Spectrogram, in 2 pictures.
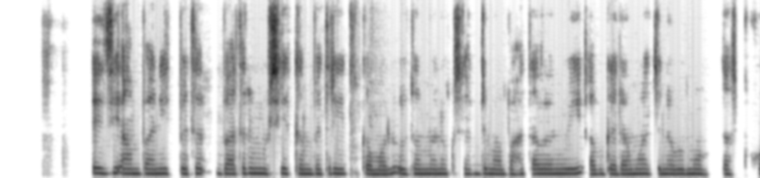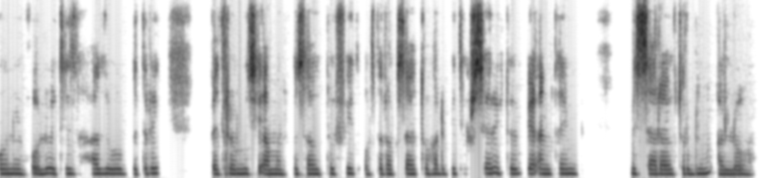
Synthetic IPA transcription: ʔɨziʔambanit̪bat̪ʰɐɾimusekʰɐmbɐt̪ɾijɪt̪ʼɨkʼːɐmɐlːuɨzʰo̞mːɐnoksɐɾd̪ɨmːabaħt̪ʰawjanwɔjʔaβɡɐd̪amat̪zɨnɐβimohki̥t̪ʰat̪kʰɨ̥xo̞nujɪxʔɨluʔɨt̪ʰizɨħazɨwobɐt̪ɾi | b̥et̪ɾɐmusiamːɐnfɐsawit̪ʰufit̪oɾt̪ʰod̪oksat̪ʰuxad̪bet̪ʰɐkɾɨ̥st̪ʰijanit̪ʰjo̞pʼːjaʔɨnt̪ʰaj | mɨsːaɾawt̪ʰɨɾbumalːɐwo

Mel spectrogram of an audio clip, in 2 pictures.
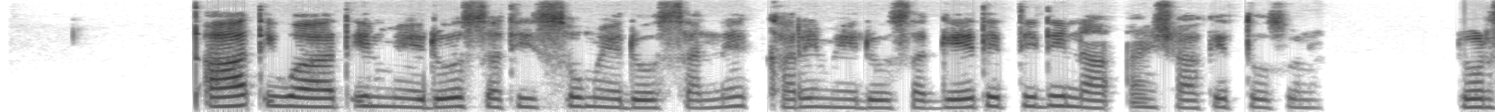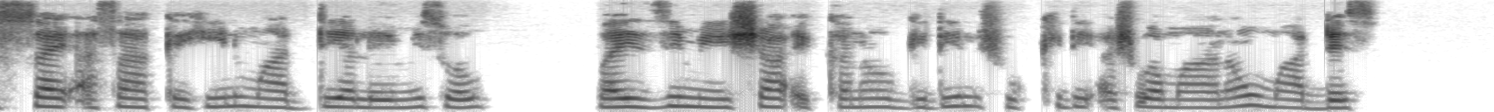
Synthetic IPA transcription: t̪ʼaːt̪ʼɪwaːt̪ʼɪnme̞ːd̪o̞ːsːɐt̪ɪsɔme̞ːd̪o̞ːsːɐnːɛkʰɐɾɛme̞ːd̪o̞ːsːɐɡe̞ːt̪ɛt̪ːɪd̪ɪnaːʔɐnʃaːkɛt̪ːo̞ːsɔnɐ | d̪̥ɔɾsɐjʔɐsaːkːɛhiːnmaːd̪ːɪjɐle̞ːmɪsʊwɐw | bɐjɪzːɪmiːʃːaːʔɛkːɐnɐwɡɪd̪ɪnʃʊkʰːɪd̪ɪʔɐʃʊwɐmaːnɐwmaːd̪ːe̞ːs

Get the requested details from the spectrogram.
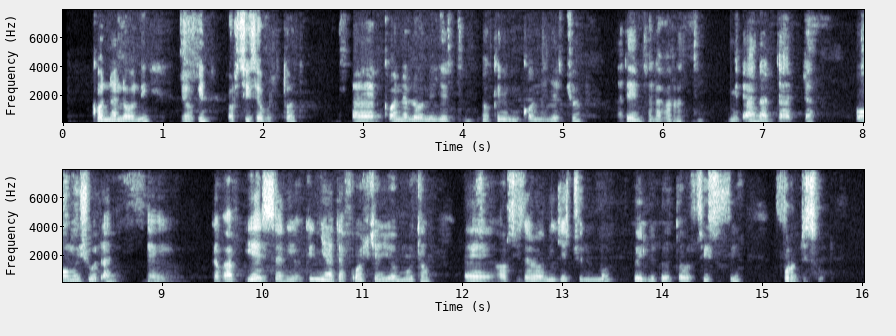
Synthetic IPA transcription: kʼɔnːɐlo̞ːniː | jo̞ːkiːnhɔɾsiːsɐbʊlt̪o̞ːt̪ɐ̥ | kʼɔnːɐlo̞ːniːd͡ʒɛt͡ʃːuːnjoːkiːnɪnɪkʼɔnːɐd͡ʒɛt͡ʃːuːn | ɐd̪e̞ːmsɐlɐfɐrːɐt̪ːɪ̥ | mɪᶑaːnɐd̪ːɐd̪ːaː | ʔoːmɪʃuːᶑan | ɡ̥ɐbaːbɪjʔe̞ːsːɐnjo̞ːkiːnɲaːt̪ɐfoːlt͡ʃɐnjɐmuːt̪ɐʔʊ | hɔɾsiːsɐloːniːd͡ʒɛt͡ʃːuːnɪmːoːb̥eːlːɪd̪oːt̪ɐhɔɾsiːsʊ̥fɪ | fʊɾd̪ɪsuːᶑɐ̥

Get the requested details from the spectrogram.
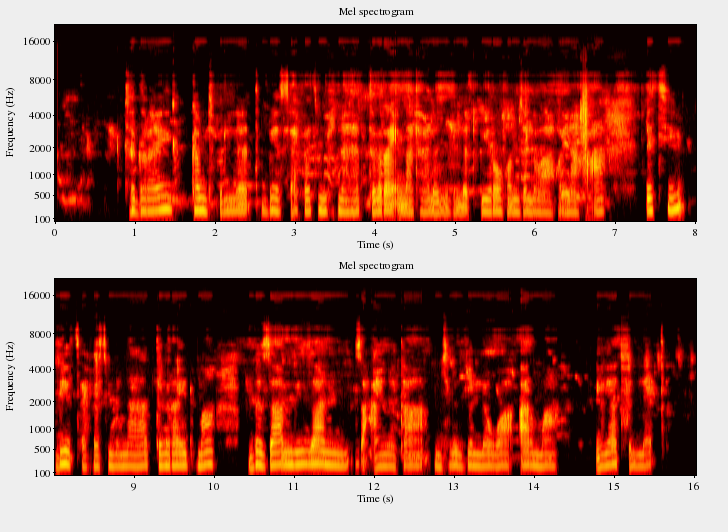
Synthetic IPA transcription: t̪ʰɨɡɾajkʰɐmzɨfɨlːɐt̪ʼbe̞t̪t͡ssʼɨħfɐt̪mɨɨnːat̪ʰat̪ʰːɨɡɾa̰jɨ̰nːat̪ʰɐkalɐzɨfɨlːɐ̰t̪ʼbiɾo̞kʰɐmzɐlːɐwaxo̰nakʰɐ̰ʔaʔɨt̪ʰibe̞t̪t͡sʼɨħfɐt̪mɨɨɨnːat̪ʰat̪ʰːɨɡɾajd̪ɨmːabɐzambizanzɨ̰ʕa̰jnɐt̪ʰa̰mɨslizɐlːɐwaʔaɾma | ʔɨjːat̪ʰɨ̥fɨlːɐt̪ʼ

